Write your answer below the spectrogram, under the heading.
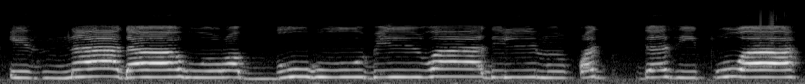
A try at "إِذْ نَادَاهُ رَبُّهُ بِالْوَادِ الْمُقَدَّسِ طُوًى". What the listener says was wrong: المقدس طوى. سین کی آواز میں سیٹی ہوگی.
